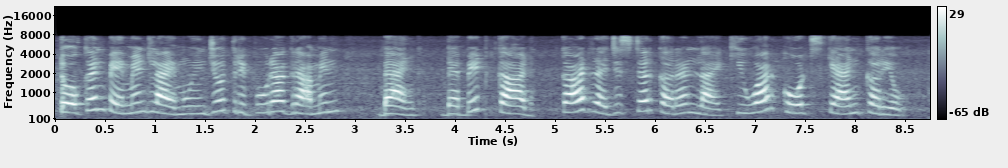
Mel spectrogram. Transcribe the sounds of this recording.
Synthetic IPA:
ʈokənpemẽɳʈlajmũɦĩɲd͡ʑot̪ɾipuɾaɡɾamin | bɛ̃ŋk | ɖebiʈkaɾɖ | kaɾɖɾed͡ʑisʈəɾkəɾəɳ̃lajkjuaɾkoɾʈskɛnkəɾijo

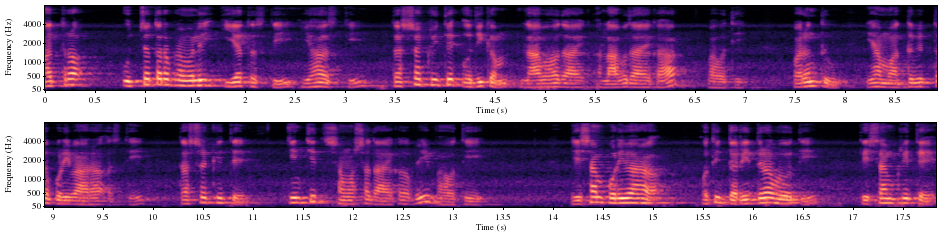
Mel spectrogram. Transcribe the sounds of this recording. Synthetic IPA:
ɐt̪ɾɐ | utːʃɐt̪ɐɾɐpʰɐmɐlijɐt̪ɐst̪ijɐɦɐːst̪it̪ɐsɐkɾit̪eod̪ʱikɐmlabʱd̪laːbʱɐd̪aːjɐkɐɦɐbʱɐʋɐt̪i | pɐɾɐnt̪ujɐɦɐmɐd̪ʱɐbit̪ːɐpɐɾiʋaːɾɐːst̪it̪ɐsɐkɾit̪e | kint͡ʃit̪sɐmɐʃjad̪aːjɐkɐbʱibʱɐʋt̪i | esampɐɾiʋaːɾɐot̪id̪ɐɾid̪ɾɐbʱɐʋɐt̪i | t̪esamkɾit̪e

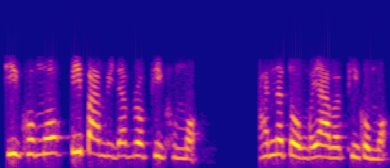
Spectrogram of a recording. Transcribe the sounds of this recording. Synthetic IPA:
pʰikʰomok̚pipaːmbidapɾopʰikʰomːɔ | hanːat̪oːŋbajaːbapʰikʰomo

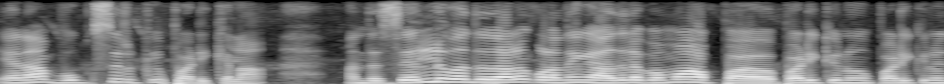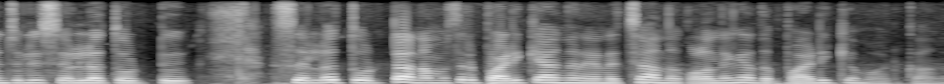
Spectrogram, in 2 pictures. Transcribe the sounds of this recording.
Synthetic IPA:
eːnaːbʊksɪɾɯkːɯpɐɽɪkʲːɐlãːɐnd̪ɐsɛlːɯʋɐnd̪ɐðaːlɐ̃kʊɻɐnd̪ɛŋɡɐɐðɪlɛpːɐmaːpɐɽɪkʲːɐɳʊ̃pɐɽɪkʲːɐnʊnːɯs̬ɔlːisɛlːɐt̪ɔʈːɯsɛlːɐt̪ɔʈːaːnɐmːɐsaːɾpɐɽɪkʲːaːŋɡɐnɛnɛt͡ʃːaːɐnd̪ɐkʊɻɐnd̪ɛŋɡɐɐðɐpɐɽɪkʲːɐmaːɪɾɯkːaːŋɡɐ

